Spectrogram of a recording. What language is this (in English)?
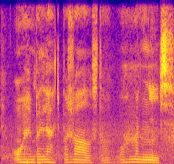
Russian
